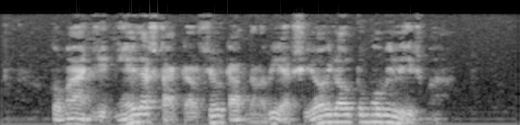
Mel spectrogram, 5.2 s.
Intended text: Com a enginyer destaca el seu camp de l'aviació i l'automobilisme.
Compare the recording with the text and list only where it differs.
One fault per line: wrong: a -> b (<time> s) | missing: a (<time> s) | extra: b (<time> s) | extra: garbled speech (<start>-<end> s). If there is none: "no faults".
no faults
